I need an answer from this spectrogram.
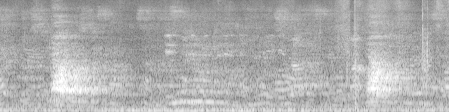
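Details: Kaninchen dachshund in a pet shop in Shiojiri giving two short, sharp barks about three seconds apart, with people talking steadily in the background.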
